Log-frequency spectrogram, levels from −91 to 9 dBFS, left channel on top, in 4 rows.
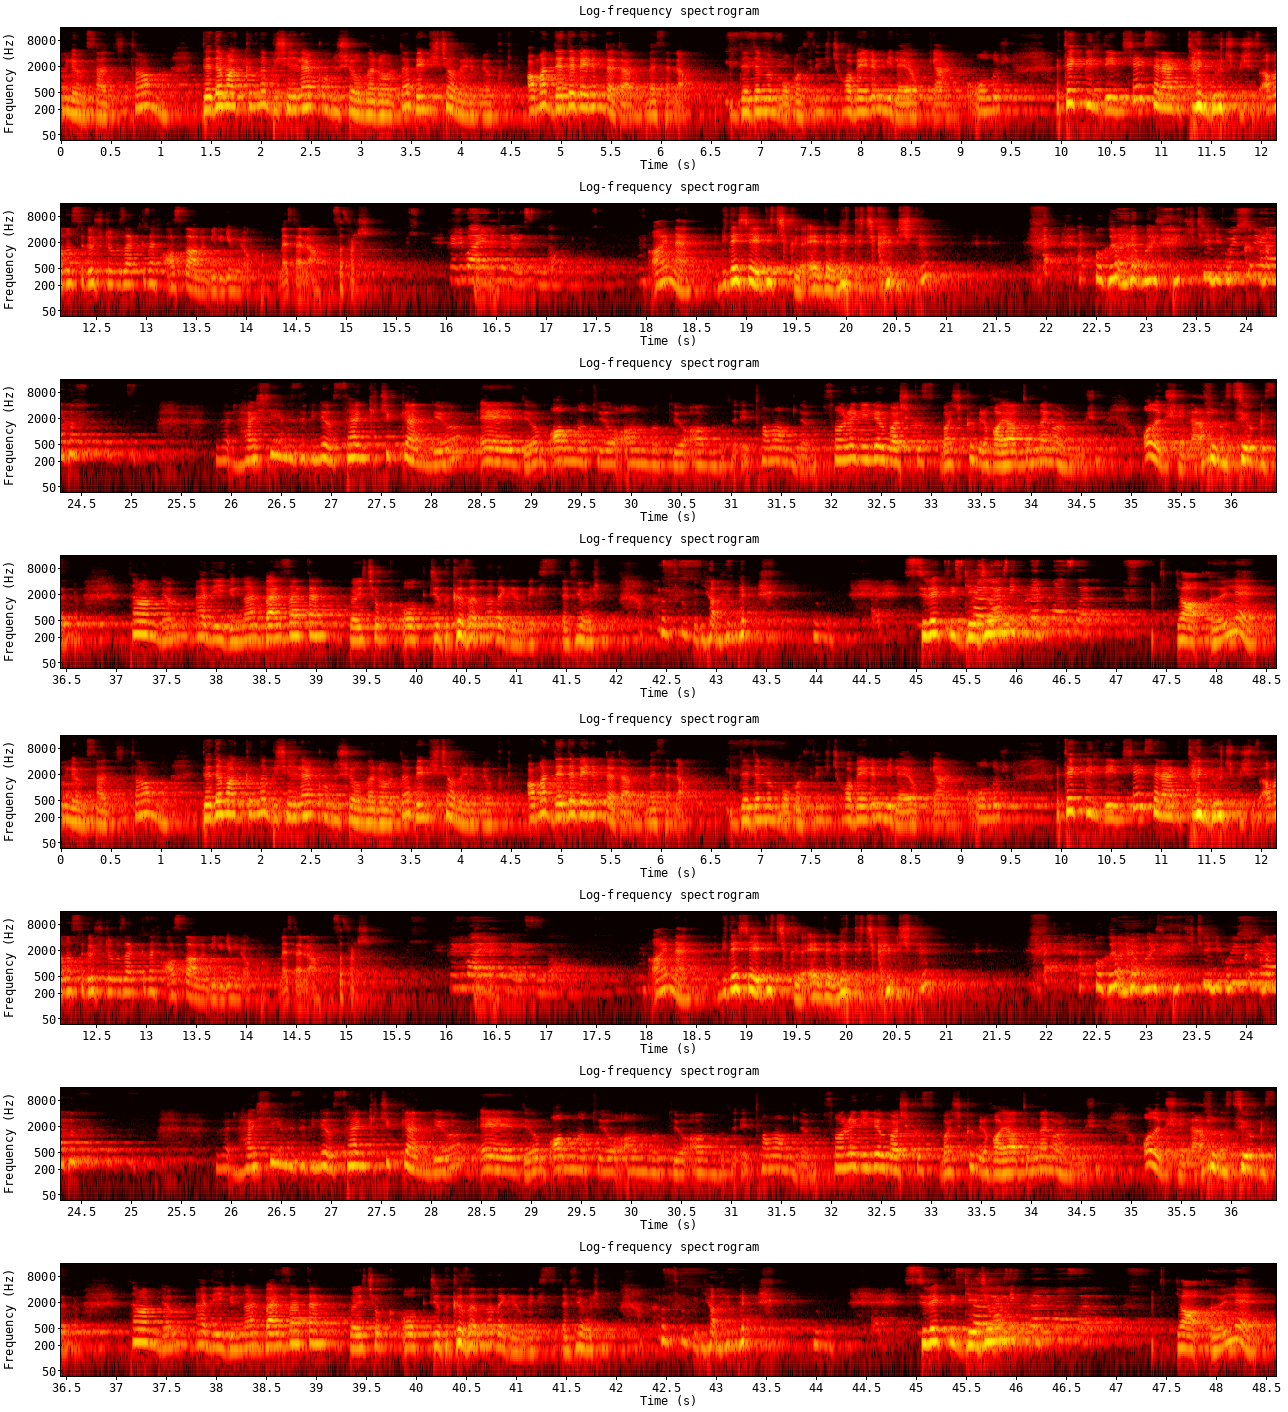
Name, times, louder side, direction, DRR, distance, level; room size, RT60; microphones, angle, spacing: voice 1, 0.0-4.4 4.7-6.3 6.7-14.1 14.3-15.2 16.3-16.5 18.0-20.9 21.8-24.5 24.8-24.9 25.3-41.2 41.5-43.6 44.0-46.3 47.6-48.4, left 1 dB, 5° left, 3 dB, 0.4 m, -31 dB
voice 2, 16.0-17.1 17.9-18.2 22.0-22.4 22.7-23.3 23.6-24.6 25.0-25.1 42.4-42.7 44.6-44.7 45.0-46.8 47.1-47.2, left 1 dB, 65° left, 2 dB, 1.9 m, -39 dB
25.5 x 11.0 x 2.4 m, 2.5 s
head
